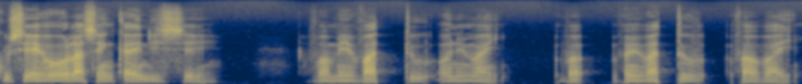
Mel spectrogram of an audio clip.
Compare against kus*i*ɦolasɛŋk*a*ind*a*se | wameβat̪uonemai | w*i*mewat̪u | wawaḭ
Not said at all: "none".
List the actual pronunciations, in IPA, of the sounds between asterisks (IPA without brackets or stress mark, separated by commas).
e, a, i, a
